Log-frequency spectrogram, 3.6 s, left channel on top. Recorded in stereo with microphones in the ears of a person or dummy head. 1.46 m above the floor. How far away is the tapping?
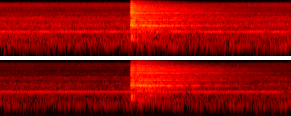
About 2.5 m.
